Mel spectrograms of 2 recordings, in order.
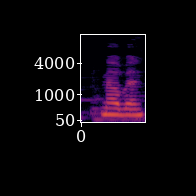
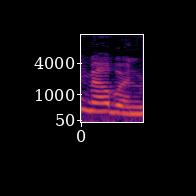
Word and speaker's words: Melbourne: pronunciation of I mean I say Melbourne because I'm pretty sure that's how Belinda said to pronounce it but I mean what's the pronunciation of it you don't really pronounce the r too much right okay I'm using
